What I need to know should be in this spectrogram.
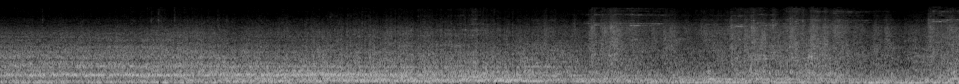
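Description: A train rumbles loudly out of a tunnel and passes close by.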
